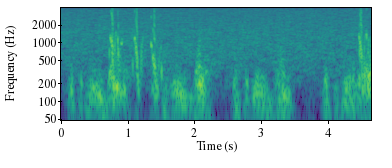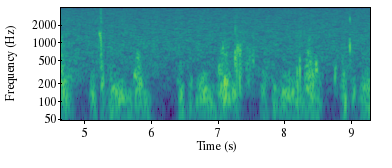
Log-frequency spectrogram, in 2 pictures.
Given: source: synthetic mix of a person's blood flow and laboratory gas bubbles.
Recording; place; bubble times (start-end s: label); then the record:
Doppler ultrasound of blood flow; precordium
0.69-0.94 s: bubbles
1.04-1.24 s: bubbles
1.31-1.55 s: bubbles
4.42-4.67 s: bubbles
5.21-5.31 s: bubbles
7.05-7.17 s: bubbles
7.22-7.57 s: bubbles
8.15-8.28 s: bubbles
8.45-8.53 s: bubbles
8.73-8.82 s: bubbles
8.94-9.03 s: bubbles
From the record:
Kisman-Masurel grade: 222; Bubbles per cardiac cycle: several, 3 to 8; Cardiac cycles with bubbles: 10 to 50%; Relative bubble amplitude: moderate (0.250 to 0.450); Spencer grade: 2 (many but less than half of the cardiac periods contain bubble signals, singularly or in groups); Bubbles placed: anywhere in the cardiac cycle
